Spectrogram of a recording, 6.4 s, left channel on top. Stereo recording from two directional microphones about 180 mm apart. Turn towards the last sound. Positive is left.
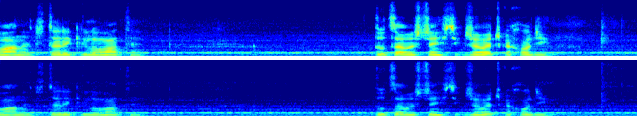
turn(degrees=-5)  # may be behind; listen again after turning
